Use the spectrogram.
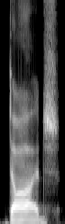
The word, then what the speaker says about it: dodge: The classic example given is the word dodge. D O D G E. Right. You don't say that middle D at all.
